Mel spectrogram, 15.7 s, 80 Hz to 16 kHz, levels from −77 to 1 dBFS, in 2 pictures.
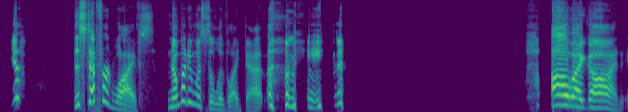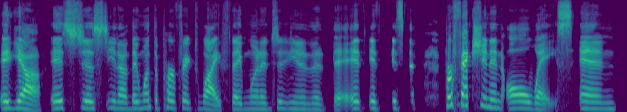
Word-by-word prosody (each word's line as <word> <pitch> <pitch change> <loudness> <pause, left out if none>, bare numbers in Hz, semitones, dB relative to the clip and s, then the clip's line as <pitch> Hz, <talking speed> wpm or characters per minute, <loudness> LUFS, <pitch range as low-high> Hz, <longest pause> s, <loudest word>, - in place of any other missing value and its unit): Yeah. - - +5 0.7
The - - +4
Stepford 425 0 +5
Wives- - - -2
nobody 450 -2 +2
wants 305 -7 -4
to 210 - -4
live 175 -3 -10
like - - -11
that. - - -6 0.3
I 315 -3 +2 0.2
mean 255 +3 0 2.9
Oh 315 +1 +9
my 275 -3 +8
God, 235 -5 +3
eh 220 0 +3
yeah. 210 -4 +1
It's 225 +1 +1
just 220 -3 +1
you 230 -1 -8
know, 210 -1 -3
they 215 +2 -5
want 235 +3 -9
the - - -9
perfect 225 -2 -6
wife. 200 -3 -3
They 195 -1 0
wanted 195 0 -9
to, 215 +2 -8
you 195 -1 -8
know, - - -19
the 185 -2 -12
i - - -3
i - - -1
it's 215 -3 -2
it's 455 - -1
the 445 - -4 0.4
perfection 305 -1 +3
in 240 -2 -1
all 215 0 -3
ways. 190 -3 -1
And 205 -2 -1
220 Hz, 160 wpm, -22 LUFS, 200-255 Hz, 2.9 s, Oh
